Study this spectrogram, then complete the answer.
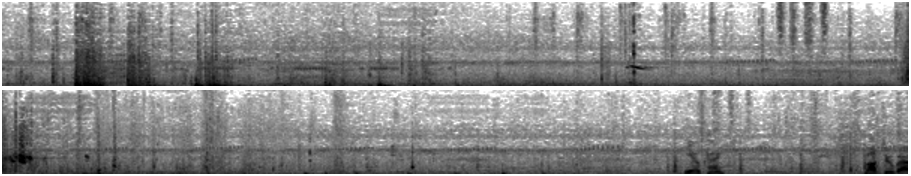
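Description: Footsteps crunch softly on grass and dirt.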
